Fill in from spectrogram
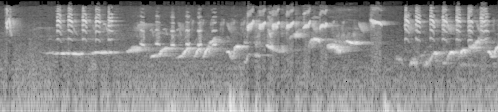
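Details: Ruby-cheeked sunbird in full song as a lure to prompt caged birds to answer: an even whistle, then tumbling chirps climbing higher, interleaved with dry rapid clicking bursts and a shrill squeak.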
